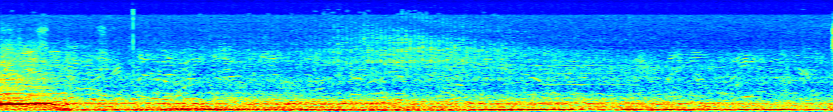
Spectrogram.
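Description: Race cars at Monett Motor Speedway rumble low and steady as they roll onto the track for a heat race, a distant idling drone beneath a track announcer's voice.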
